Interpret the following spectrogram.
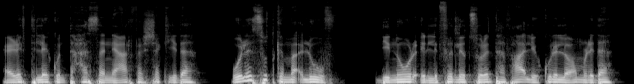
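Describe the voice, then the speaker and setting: A man with an Egyptian accent reads a scripted first-person horror tale at a rapid clip. His voice is dark and mellow and sits a little low. He keeps a dramatic storytelling manner throughout. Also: fairly even intonation. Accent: Egyptian Arabic.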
